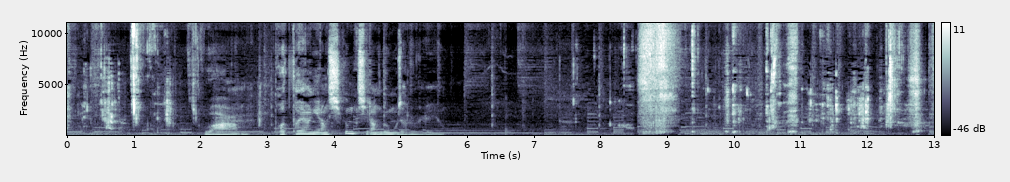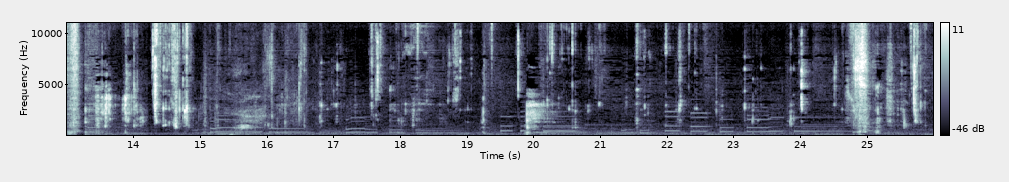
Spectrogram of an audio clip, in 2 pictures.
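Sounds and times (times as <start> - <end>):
wet chewing: 0.0 - 2.1, 7.6 - 26.0
soft guitar music: 0.0 - 26.0.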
